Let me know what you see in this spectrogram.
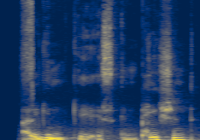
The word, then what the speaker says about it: impatient: Impatient. ¿Cuál sílaba estamos enfatizando? Impatient. La segunda, ¿okay?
